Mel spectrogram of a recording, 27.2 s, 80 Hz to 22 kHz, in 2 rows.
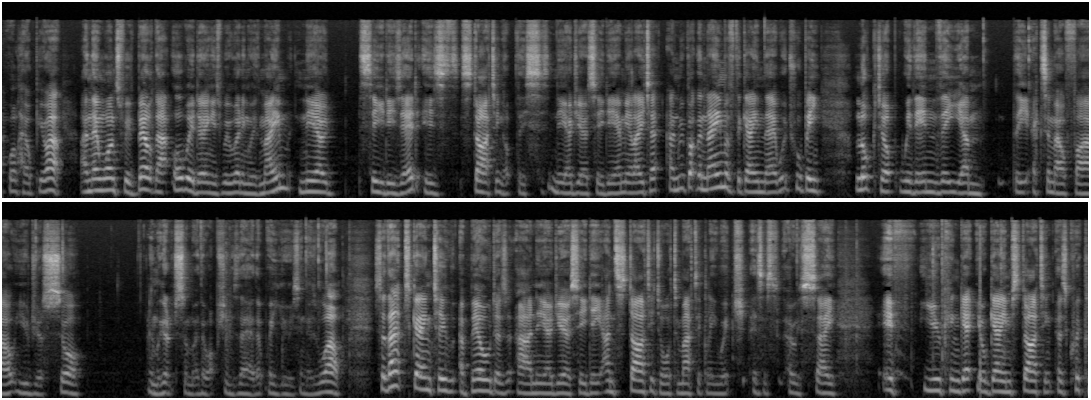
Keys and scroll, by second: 24.1 F6, 25.2 Return.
